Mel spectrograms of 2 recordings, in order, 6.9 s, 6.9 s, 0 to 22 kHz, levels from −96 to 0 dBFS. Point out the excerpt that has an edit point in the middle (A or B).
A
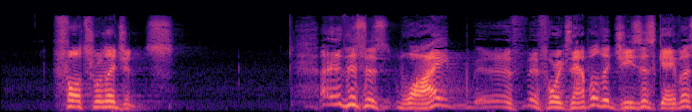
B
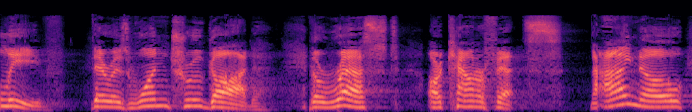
B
